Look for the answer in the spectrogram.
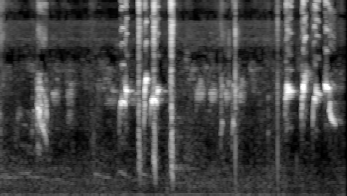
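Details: Red-whiskered bulbul, pent up for days, gives chirpy whistled notes, then fast bubbling phrases of bright slurred whistles, with sharp clicks mixed in.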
